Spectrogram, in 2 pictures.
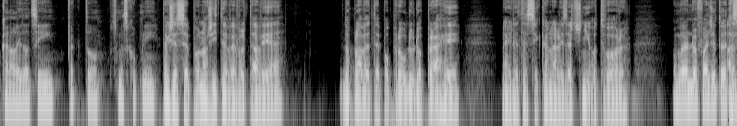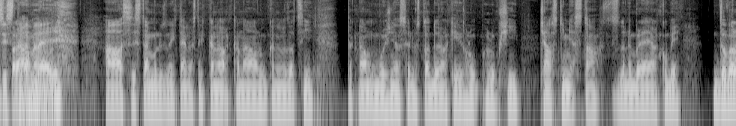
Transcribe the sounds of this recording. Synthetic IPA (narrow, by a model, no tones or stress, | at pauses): kanalɪzat͡siːt̪akt̪osmɛsxopniːt̪aɡʒɛsɛponoriːt̪ɛvɛvl̩t̪avjɛ | doplavɛt̪ɛpo̞pɾowdudopɾaɦɪ | nʔa̰jdɛt̪ɛsɪkanalɪzat͡ʃɲiːʔo̞t̪voɾ | abudɛmdowfad̪ʒɛt̪ojɛt̪ɛnsɪspɾaaːvnɛj | ʔasɪst̪ɛːmɾuːzniːxt̪ajlɛst̪ɛxkakanaːluːkanalɪzat͡siːt̪aknaːmʔumoʒɲɪlsɛdost̪ad̪̚doɲaːkiːɣɦlupʃiː | t͡ʃaːscɪmɲɛst̪ḁsɛt̪onɛbudɛjakobɪ | dovɛ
